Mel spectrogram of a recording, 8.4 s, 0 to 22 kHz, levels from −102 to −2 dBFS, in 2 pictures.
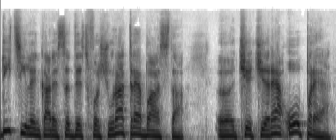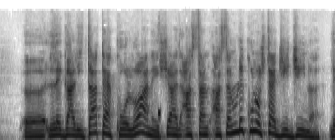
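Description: At 2.24 s, right after "care se desfășura treaba", and again at 6.15 s, between "ce cerea oprea legalitatea" and "asta asta nu le", there's damaged data in the compressed stream: the decoder hits corrupt frames, loses sync and spits out a short glitch lasting about 44 ms each time.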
